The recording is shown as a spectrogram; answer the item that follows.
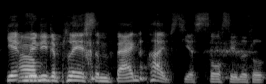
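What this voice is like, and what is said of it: Botched Scottish accent drifting Irish. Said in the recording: “What is that accent? I don't know what that accent is. I just bailed out halfway through that one. ... You went half leprechaun there.”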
